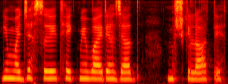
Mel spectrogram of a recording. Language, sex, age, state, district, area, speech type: Kashmiri, female, 18-30, Jammu and Kashmir, Kupwara, rural, spontaneous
